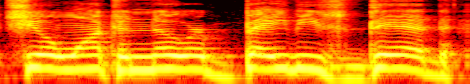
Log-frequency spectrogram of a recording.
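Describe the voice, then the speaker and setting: A man's voice: sits high, expressive, measured pace, voice pushed up. A man voicing a harsh senior officer candidate who screams orders and mocks in sing-song. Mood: screaming.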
